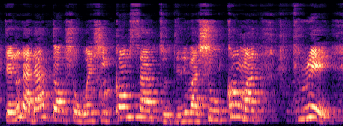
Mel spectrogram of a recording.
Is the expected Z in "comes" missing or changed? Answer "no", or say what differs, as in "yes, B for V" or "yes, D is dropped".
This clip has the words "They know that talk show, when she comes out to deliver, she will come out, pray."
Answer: yes, S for Z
